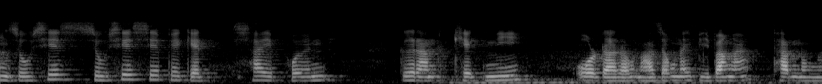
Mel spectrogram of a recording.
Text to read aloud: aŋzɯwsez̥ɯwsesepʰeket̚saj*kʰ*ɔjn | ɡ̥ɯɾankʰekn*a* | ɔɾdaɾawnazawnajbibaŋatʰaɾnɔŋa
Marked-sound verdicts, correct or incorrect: incorrect: pʰ, incorrect: i

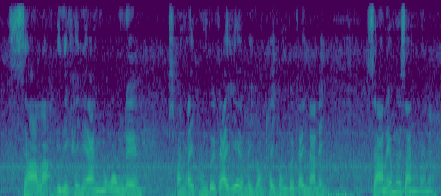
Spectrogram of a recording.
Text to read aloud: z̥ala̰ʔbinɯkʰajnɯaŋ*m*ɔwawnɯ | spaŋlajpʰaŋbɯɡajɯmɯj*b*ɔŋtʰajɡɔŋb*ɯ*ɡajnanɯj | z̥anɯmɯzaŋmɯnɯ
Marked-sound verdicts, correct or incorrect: incorrect: n, incorrect: ɡ, correct

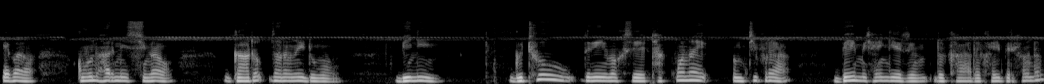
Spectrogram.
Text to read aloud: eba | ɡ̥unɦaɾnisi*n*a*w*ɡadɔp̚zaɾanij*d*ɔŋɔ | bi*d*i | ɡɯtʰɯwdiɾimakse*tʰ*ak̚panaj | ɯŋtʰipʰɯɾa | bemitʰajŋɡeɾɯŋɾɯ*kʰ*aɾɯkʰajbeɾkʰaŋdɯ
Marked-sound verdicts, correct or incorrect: incorrect: ŋ, correct, correct, incorrect: n, correct, correct

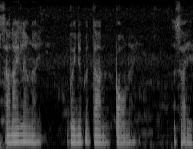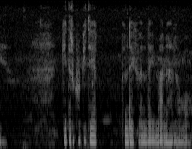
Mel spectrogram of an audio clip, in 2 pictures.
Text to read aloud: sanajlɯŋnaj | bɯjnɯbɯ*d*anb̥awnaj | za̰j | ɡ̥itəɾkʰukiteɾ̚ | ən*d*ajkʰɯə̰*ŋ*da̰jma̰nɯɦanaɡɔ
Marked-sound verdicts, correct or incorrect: correct, correct, incorrect: n

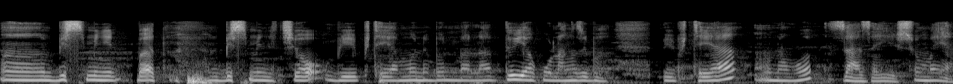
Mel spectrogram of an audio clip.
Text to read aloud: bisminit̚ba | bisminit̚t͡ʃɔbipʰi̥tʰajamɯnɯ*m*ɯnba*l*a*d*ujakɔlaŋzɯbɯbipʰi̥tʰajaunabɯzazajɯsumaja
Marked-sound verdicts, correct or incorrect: incorrect: b, correct, correct

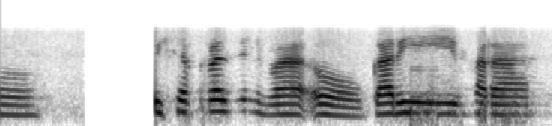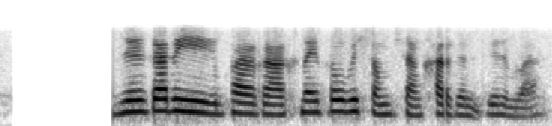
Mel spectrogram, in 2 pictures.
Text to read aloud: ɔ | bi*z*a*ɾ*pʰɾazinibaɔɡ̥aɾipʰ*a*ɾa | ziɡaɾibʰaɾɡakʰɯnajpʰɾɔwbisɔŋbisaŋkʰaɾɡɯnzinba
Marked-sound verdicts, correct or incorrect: incorrect: s, incorrect: none, correct

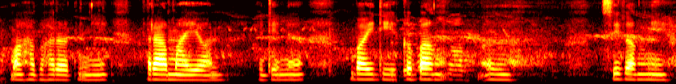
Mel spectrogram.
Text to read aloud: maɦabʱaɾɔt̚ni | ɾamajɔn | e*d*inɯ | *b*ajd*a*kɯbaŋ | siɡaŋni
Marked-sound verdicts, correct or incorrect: correct, correct, incorrect: i

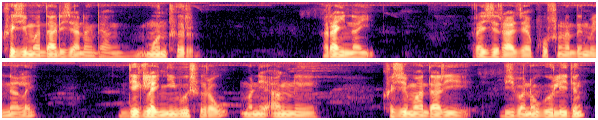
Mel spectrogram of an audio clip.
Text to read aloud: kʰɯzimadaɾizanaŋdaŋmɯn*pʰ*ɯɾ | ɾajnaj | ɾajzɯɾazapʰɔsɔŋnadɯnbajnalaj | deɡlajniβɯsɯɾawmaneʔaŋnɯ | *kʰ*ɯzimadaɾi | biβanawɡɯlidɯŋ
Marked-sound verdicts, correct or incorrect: incorrect: tʰ, correct

